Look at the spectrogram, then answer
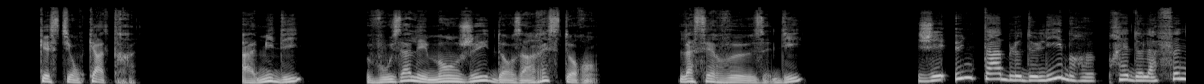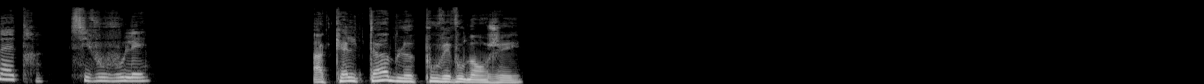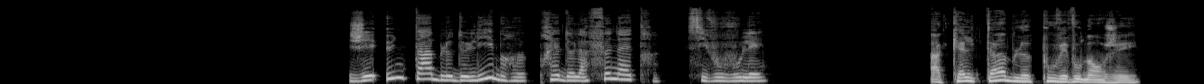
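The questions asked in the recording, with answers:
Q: À quelle table pouvez-vous manger ?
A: une table près de la fenêtre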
